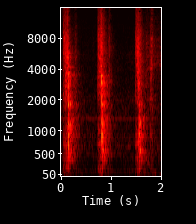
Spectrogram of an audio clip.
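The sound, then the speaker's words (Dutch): Three crisp knife chops land on a cutting board at a steady, unhurried pace, each a sharp thud with a brief scraping tail, and no talking. The food is being cut crosswise into small cubes after first being cut lengthwise. “En dan dwars over, dat je kleine stukjes krijgt.”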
